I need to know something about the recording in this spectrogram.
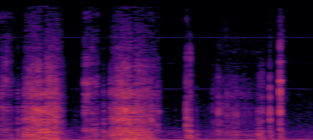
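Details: Hand-filing a power-saw chain with the file held at an angle, quick even rasping strokes with no squeak; filing straight across makes it squeak.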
